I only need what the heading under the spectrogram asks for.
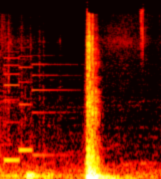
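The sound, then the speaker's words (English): A single solid car door slam, fairly loud, with a dull thud and a short rustle of movement just before it as a man gets back into the car, stopped in front of a house with a chain link fence on a street in North Miami, then quiet interior hum. “hops back into the car after talking to John's girlfriend”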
